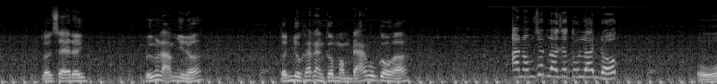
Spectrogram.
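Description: A young woman speaks urgently nearby.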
